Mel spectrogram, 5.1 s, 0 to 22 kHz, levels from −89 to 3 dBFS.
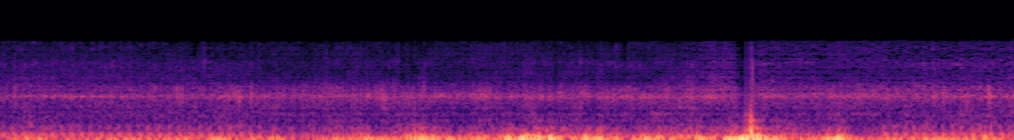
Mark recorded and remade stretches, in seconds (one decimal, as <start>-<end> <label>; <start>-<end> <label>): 0.0-1.3 recorded; 1.3-4.4 remade; 4.4-5.1 recorded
